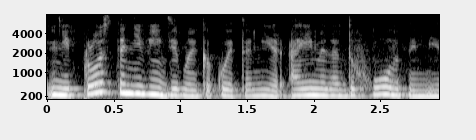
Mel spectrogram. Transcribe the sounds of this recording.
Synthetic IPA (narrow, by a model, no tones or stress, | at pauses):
nʲɪpɾo̞st̪ənʲɪvʲidʲɪmɨjkɐko̞jt̪əmʲirɐimʲɪnːəd̪ʊxo̞vnɨjmʲi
